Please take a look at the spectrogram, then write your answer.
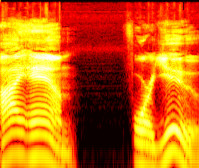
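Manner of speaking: unnatural short cadence, pause after am, you drawn out.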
